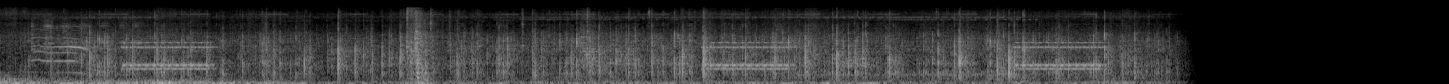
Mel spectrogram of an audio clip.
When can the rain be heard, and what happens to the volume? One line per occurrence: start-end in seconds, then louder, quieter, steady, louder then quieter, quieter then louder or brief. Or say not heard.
0.0-11.8 steady.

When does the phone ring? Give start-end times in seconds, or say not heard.
1.2-2.2, 7.0-8.0, 10.1-11.1.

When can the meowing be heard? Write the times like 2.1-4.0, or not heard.
0.3-1.5.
